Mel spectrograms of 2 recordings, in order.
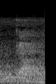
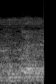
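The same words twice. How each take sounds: No difference in how they are said.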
